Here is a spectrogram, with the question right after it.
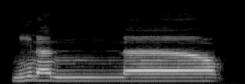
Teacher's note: মিনান নার র মোটা করেন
